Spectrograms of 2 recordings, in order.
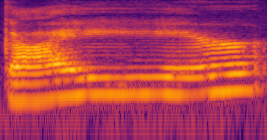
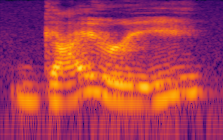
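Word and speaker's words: Gyre: Guyer I I don't g y r e i pronounce it gye because it's my name with a G instead of an A but I don't think most people pronounce my name with a heart E I think it's more of like an air so guy and M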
